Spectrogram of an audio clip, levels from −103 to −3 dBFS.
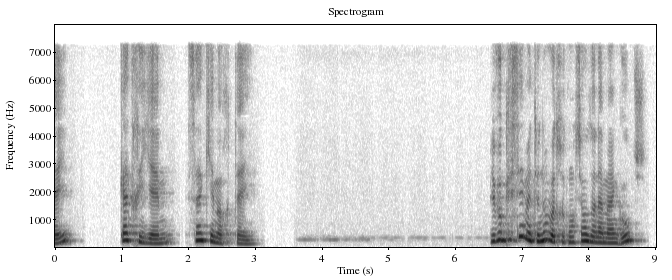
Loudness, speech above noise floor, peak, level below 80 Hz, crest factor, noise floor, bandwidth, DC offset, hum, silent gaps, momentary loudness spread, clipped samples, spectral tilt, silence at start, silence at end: -24 LUFS; 56 dB; -8 dBFS; -80 dBFS; 18 dB; -79 dBFS; 7.6 kHz; under 0.1%; none; none; 12 LU; under 0.1%; -7 dB/octave; 0 s; 0.2 s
